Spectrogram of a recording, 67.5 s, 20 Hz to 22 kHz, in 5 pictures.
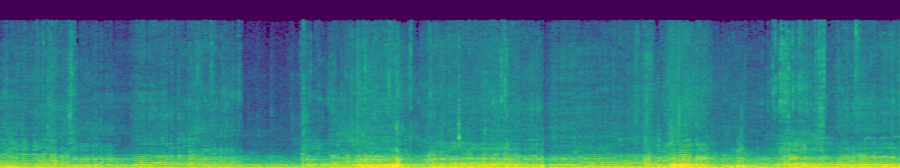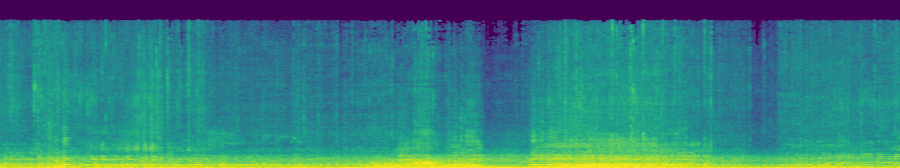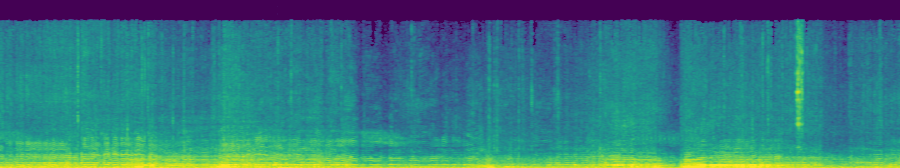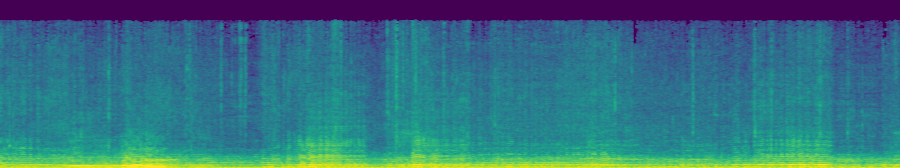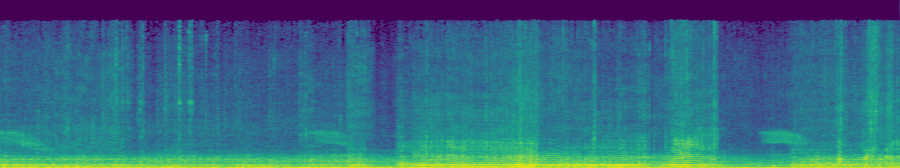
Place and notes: Niévroz, Rue Henri Jomain, bees in the Virginia creeper
A lot of bees on a summer day.
Niévroz, France, 4 July 2011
